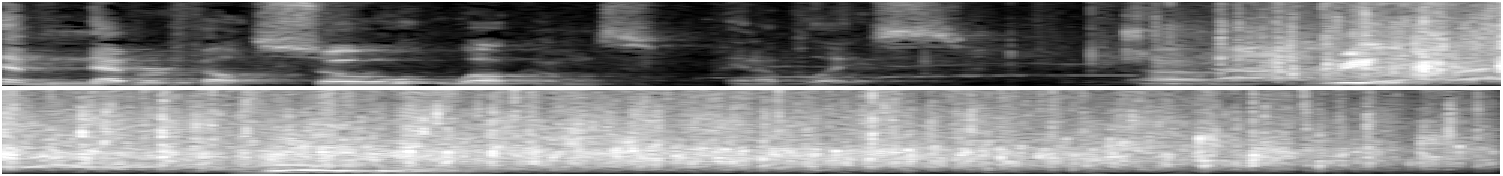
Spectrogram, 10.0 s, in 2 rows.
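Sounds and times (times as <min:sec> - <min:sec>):
speech: 0:00.0 - 0:03.2, 0:03.8 - 0:06.8
crowd clapping: 0:03.4 - 0:09.9.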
